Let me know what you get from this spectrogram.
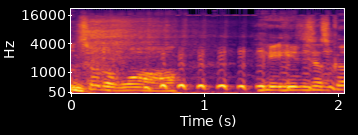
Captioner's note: laughter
